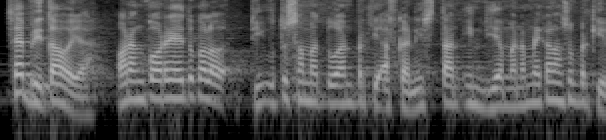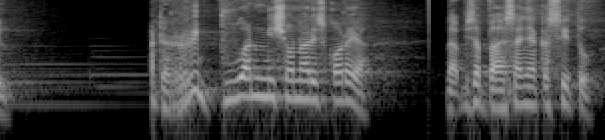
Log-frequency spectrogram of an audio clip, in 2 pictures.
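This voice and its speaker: A male pastor preaching a sermon with fervour, swinging from loud exclamations to low quiet asides and mixing English words into his talk. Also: quick pace. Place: large rooftop church venue. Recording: live hall reverb with faint music.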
